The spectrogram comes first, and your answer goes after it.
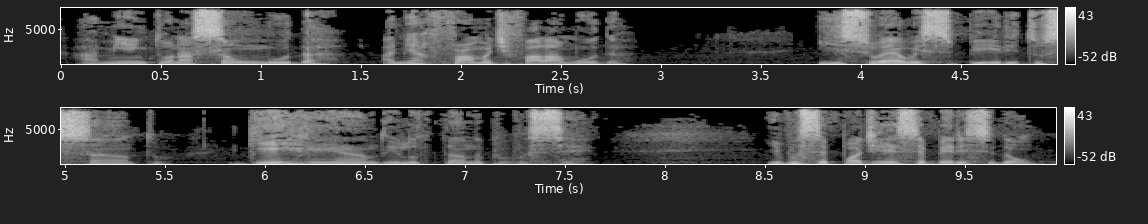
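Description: A man preaching a fervent sermon, swinging between soft, intimate passages and loud, fiery ones. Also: mid-range voice, steady tone, moderate pace. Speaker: pastor. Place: church hall. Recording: dull recording in a reverberant hall.

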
